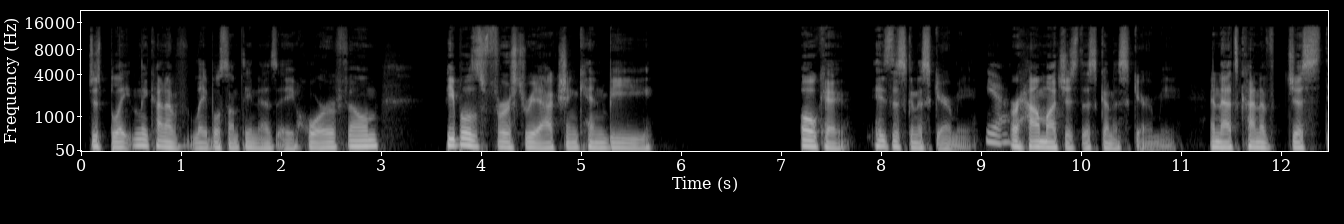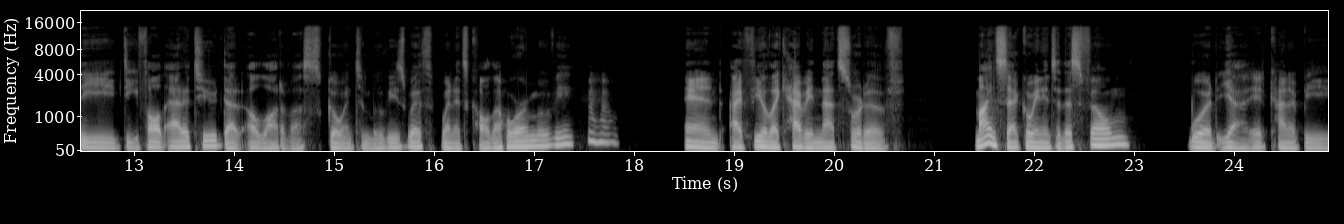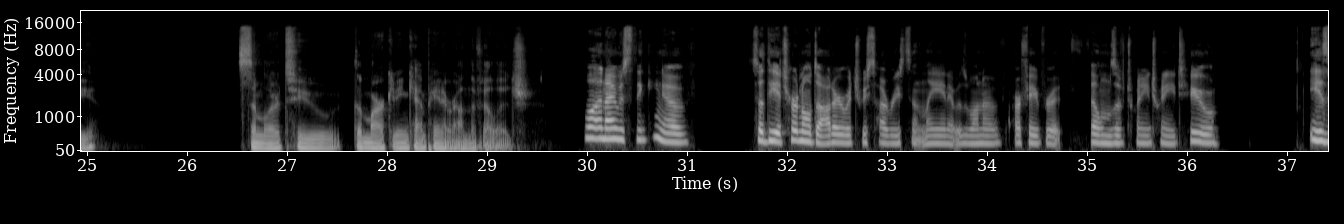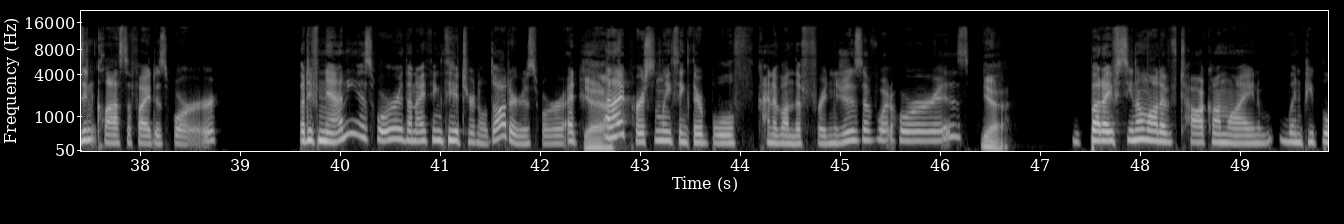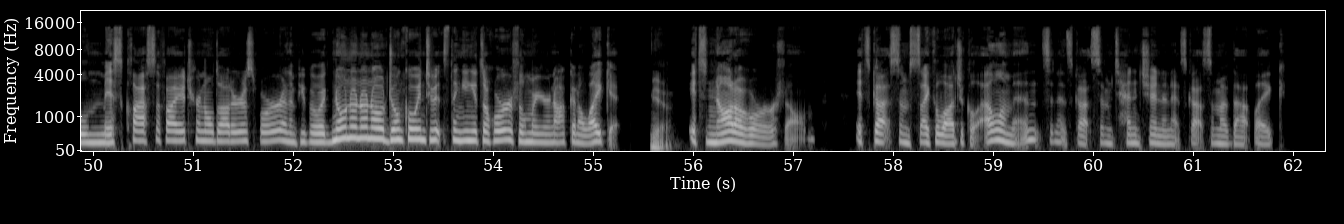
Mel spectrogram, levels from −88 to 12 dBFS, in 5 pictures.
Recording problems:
none

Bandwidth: 14.5 kHz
